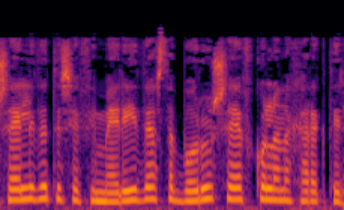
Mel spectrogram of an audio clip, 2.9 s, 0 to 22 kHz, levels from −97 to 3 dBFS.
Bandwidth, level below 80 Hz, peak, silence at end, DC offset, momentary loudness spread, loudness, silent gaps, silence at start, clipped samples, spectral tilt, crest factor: 12.5 kHz; -58 dBFS; -10 dBFS; 0 s; under 0.1%; 4 LU; -25 LUFS; none; 0 s; under 0.1%; -4.5 dB/octave; 14 dB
